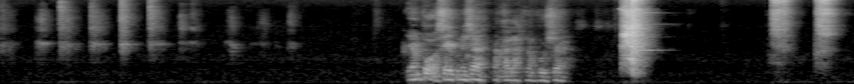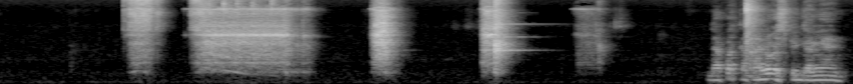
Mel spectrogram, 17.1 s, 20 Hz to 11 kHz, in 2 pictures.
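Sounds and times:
drill whine: 9.9 - 12.6, 13.3 - 14.6.

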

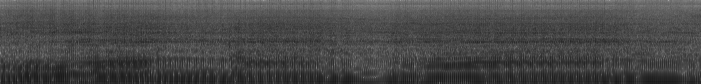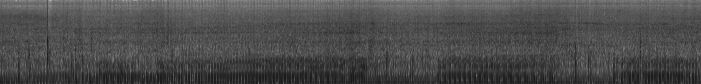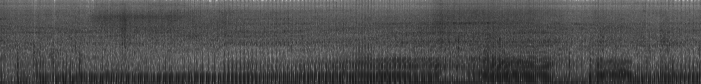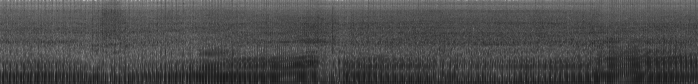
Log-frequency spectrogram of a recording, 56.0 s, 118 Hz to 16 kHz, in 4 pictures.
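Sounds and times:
motorcycle engine running: 0.0 - 56.0
rapid crackling and knocking: 14.1 - 17.5.

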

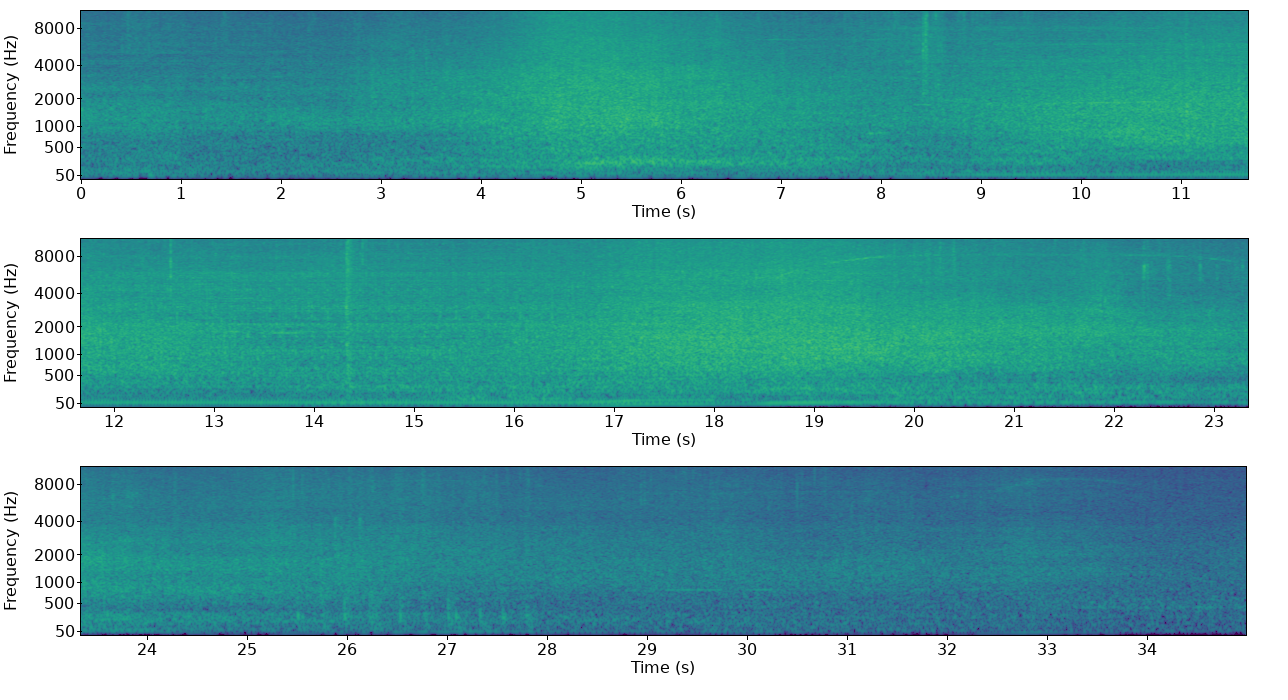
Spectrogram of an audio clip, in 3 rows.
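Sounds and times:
cars pulling away: 2.2 - 28.1.

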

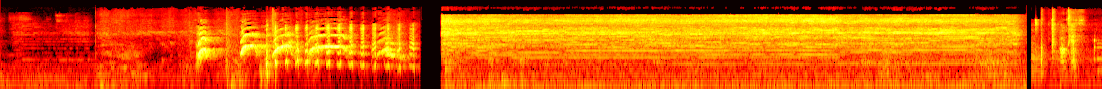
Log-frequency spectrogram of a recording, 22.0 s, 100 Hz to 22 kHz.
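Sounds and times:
electric hair clippers buzzing: 8.8 - 20.5.

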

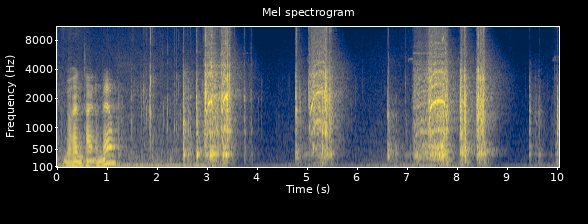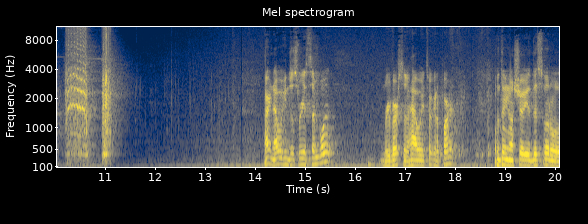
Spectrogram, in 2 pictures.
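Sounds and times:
cordless driver motor running: 5.0 - 5.5, 7.1 - 7.9, 10.2 - 10.8.

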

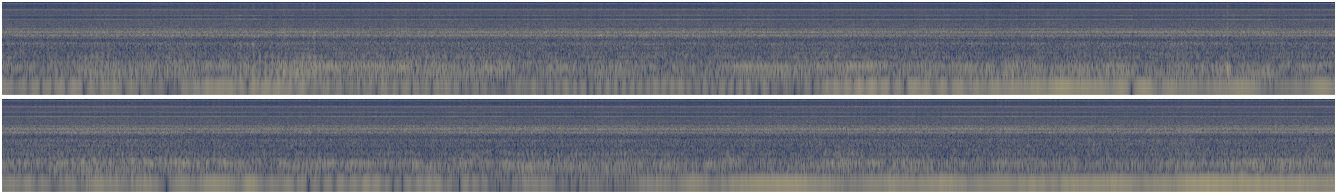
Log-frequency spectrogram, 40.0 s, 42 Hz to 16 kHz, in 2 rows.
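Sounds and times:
propeller engines running: 0.0 - 39.9.

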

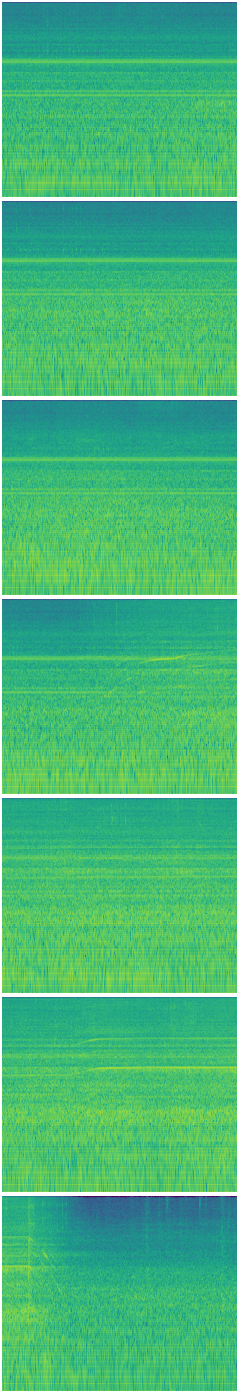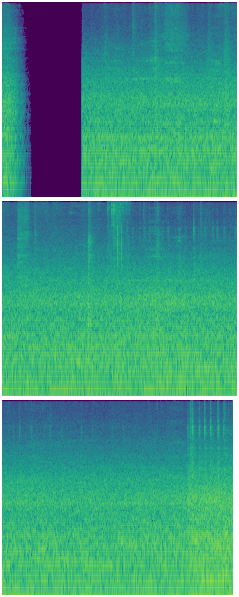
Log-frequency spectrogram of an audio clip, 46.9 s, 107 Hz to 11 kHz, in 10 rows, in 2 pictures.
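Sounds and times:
lathe motor whining: 0.0 - 29.8.

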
